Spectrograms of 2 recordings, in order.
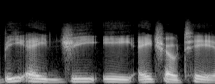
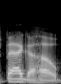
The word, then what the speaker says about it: Bagehot: Yeah, Bagehot is spelled Bagehot, and Correct. when I was in graduate school, I thought his name was Bagaho, but it's not. It's Bagehot.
